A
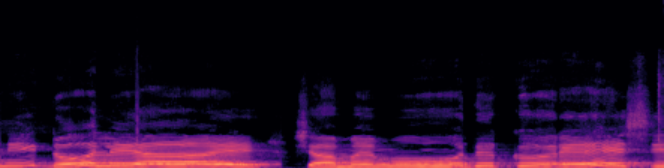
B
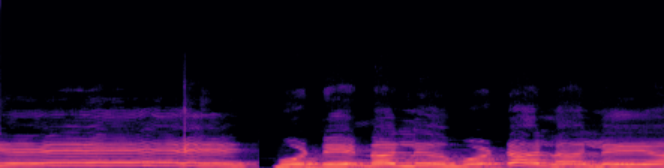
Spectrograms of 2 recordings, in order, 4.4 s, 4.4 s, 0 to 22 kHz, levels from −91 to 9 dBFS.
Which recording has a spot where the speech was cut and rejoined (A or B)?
B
